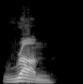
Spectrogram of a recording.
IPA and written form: rʌn (run)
